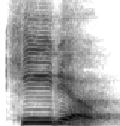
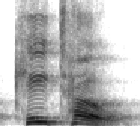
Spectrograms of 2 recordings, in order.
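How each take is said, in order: First: "keto" said as KEE-dough. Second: "keto" said as KEE-toe with a crisp T. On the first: Trying to name that diet, "keto" pronounced like dough. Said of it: "I called it keto, like the dough". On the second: Correcting herself on the diet name, "keto" with a T. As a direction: hit a clear T in "keto". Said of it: "it has a T in it". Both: Shown as a demonstration.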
